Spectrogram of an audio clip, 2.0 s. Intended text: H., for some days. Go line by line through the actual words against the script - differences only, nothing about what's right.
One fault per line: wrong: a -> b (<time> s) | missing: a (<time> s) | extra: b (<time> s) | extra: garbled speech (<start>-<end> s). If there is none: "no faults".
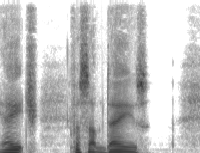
no faults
